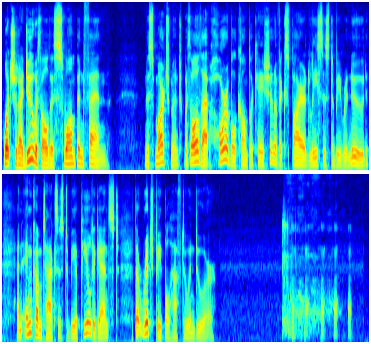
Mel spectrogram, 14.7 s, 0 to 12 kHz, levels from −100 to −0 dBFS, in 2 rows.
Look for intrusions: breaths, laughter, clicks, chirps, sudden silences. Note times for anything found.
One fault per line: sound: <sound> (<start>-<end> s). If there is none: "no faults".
sound: laugh (12.9-14.4 s)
